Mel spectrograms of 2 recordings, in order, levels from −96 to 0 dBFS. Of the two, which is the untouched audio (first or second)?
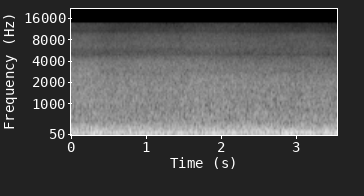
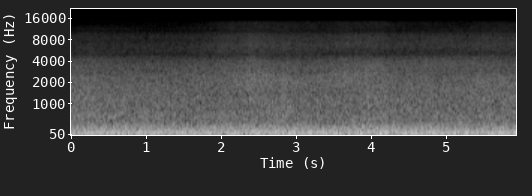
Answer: second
